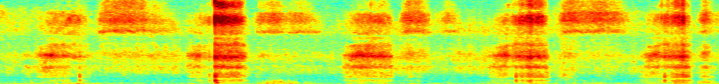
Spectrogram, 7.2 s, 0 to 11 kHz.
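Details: Tired puppy asleep in owner's bed at night after a walk: soft, irregular snorting breaths with faint whistling, about 40 a minute; light snoring.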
